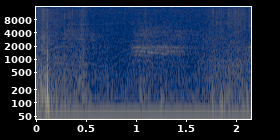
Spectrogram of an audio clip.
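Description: Quiet room tone with a faint bird call about a second in.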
